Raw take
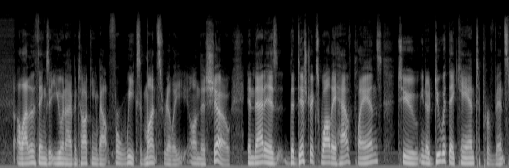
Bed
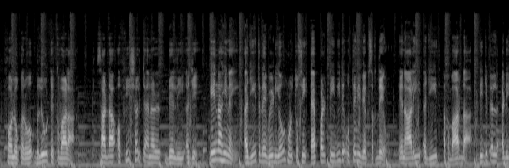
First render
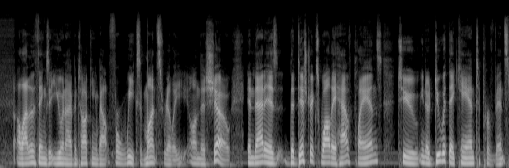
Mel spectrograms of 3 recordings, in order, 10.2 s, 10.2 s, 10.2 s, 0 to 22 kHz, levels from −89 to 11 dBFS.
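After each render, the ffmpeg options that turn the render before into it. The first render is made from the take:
-af "bandreject=f=50:t=h:w=4,bandreject=f=100:t=h:w=4"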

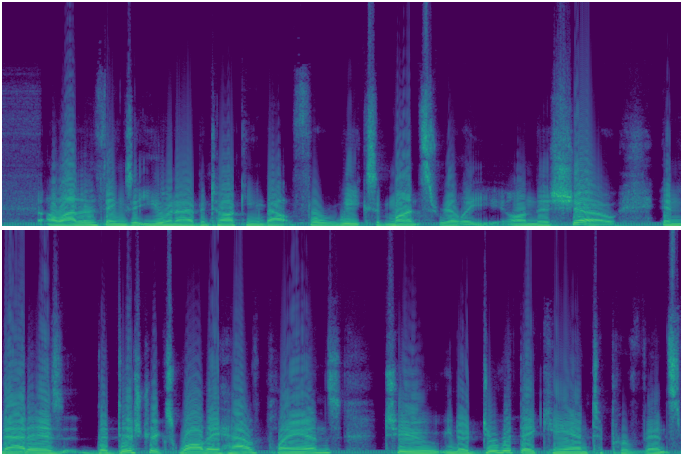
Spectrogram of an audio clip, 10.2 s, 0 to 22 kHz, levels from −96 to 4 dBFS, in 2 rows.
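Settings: -af "asoftclip=type=tanh:threshold=-23.5dB"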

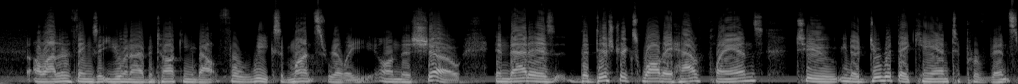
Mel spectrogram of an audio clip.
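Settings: -af anull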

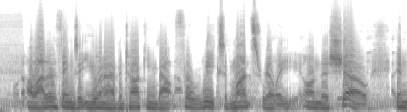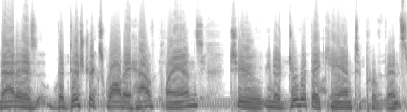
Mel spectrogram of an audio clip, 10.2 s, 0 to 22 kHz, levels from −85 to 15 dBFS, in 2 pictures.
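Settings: -filter_complex "[1:a]volume=-23dB[a];[0:a][a]amix=inputs=2:normalize=0"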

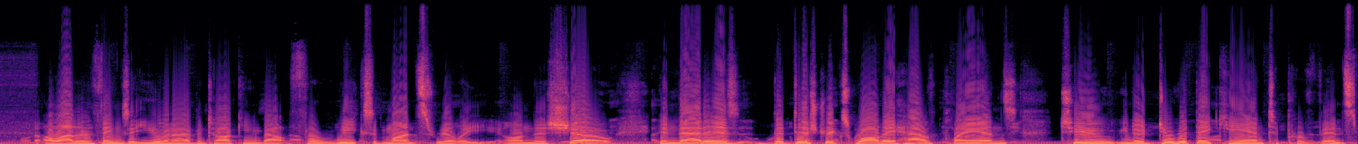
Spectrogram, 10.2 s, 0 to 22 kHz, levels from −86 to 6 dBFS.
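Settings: -af "volume=7dB"

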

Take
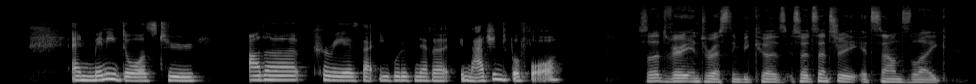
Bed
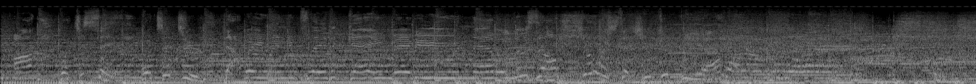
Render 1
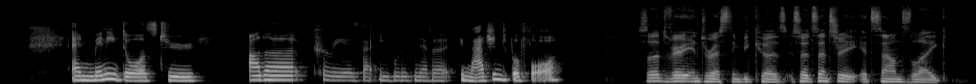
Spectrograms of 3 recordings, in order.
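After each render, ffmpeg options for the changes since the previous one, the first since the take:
-filter_complex "[0:a]asettb=1/sr,asplit=3[a][b][c];[a]atrim=end=2.924[d];[b]atrim=start=2.92:end=4.48,asetpts=PTS-STARTPTS,afade=t=in:d=0.004:c=qsin,afade=t=out:st=1.556:d=0.004:c=qsin,acompressor=threshold=-30dB:ratio=12:attack=3.2:release=140:knee=1:detection=peak[e];[c]atrim=start=4.476[f];[d][e]acrossfade=d=0.004:c1=hsin:c2=qsin[g];[g][f]acrossfade=d=0.004:c1=qsin:c2=hsin"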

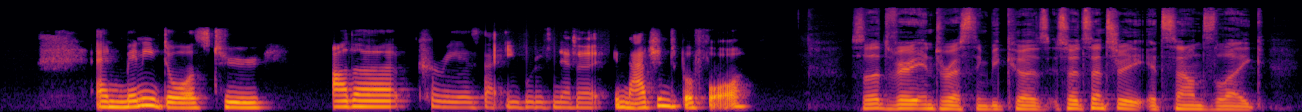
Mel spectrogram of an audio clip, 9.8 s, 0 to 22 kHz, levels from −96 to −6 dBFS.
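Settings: -filter_complex "[0:a]asettb=1/sr,asplit=3[a][b][c];[a]atrim=end=3.694[d];[b]atrim=start=3.69:end=4.57,asetpts=PTS-STARTPTS,afade=t=in:d=0.004:c=qsin,afade=t=out:st=0.876:d=0.004:c=qsin,highshelf=f=2.3k:t=q:w=3:g=14[e];[c]atrim=start=4.566[f];[d][e]acrossfade=d=0.004:c1=hsin:c2=qsin[g];[g][f]acrossfade=d=0.004:c1=qsin:c2=hsin"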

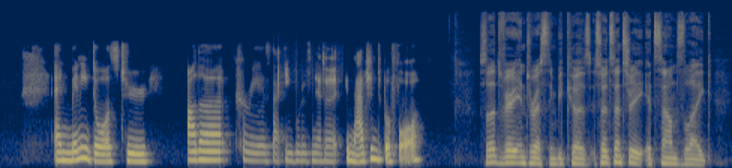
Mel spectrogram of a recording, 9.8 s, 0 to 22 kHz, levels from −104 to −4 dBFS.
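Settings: -af "volume=-7dB"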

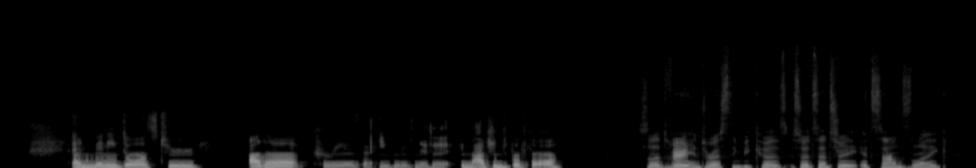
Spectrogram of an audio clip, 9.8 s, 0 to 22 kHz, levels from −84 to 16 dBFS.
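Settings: -af "afwtdn=0.0112,equalizer=f=1.6k:t=o:w=2.6:g=12.5"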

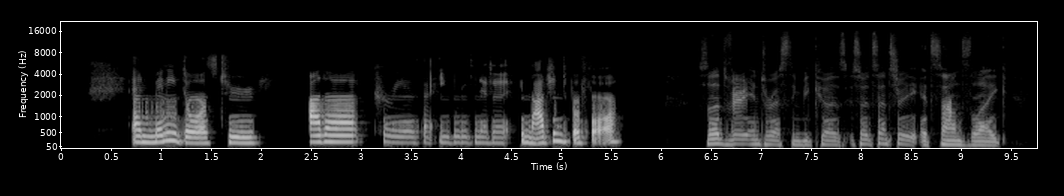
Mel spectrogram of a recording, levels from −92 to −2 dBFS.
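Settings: -filter_complex "[0:a]asettb=1/sr,asplit=3[a][b][c];[a]atrim=end=2.524[d];[b]atrim=start=2.52:end=3.58,asetpts=PTS-STARTPTS,afade=t=in:d=0.004:c=qsin,afade=t=out:st=1.056:d=0.004:c=qsin,lowpass=f=5.7k:w=0.5412,lowpass=f=5.7k:w=1.3066[e];[c]atrim=start=3.576[f];[d][e]acrossfade=d=0.004:c1=hsin:c2=qsin[g];[g][f]acrossfade=d=0.004:c1=qsin:c2=hsin,asettb=1/sr,asplit=3[h][i][j];[h]atrim=end=6.614[k];[i]atrim=start=6.61:end=8.52,asetpts=PTS-STARTPTS,afade=t=in:d=0.004:c=qsin,afade=t=out:st=1.906:d=0.004:c=qsin,acompressor=threshold=-37dB:ratio=6:attack=3.2:release=140:knee=1:detection=peak[l];[j]atrim=start=8.516[m];[k][l]acrossfade=d=0.004:c1=hsin:c2=qsin[n];[n][m]acrossfade=d=0.004:c1=qsin:c2=hsin"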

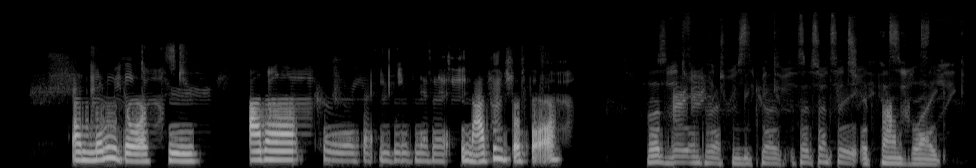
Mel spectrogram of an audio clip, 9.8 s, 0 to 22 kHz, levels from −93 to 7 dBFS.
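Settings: -filter_complex "[0:a]acrossover=split=2300[a][b];[b]adelay=180[c];[a][c]amix=inputs=2:normalize=0"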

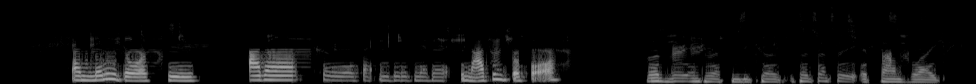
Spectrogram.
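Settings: -filter_complex "[0:a]asettb=1/sr,asplit=3[a][b][c];[a]atrim=end=3.504[d];[b]atrim=start=3.5:end=3.94,asetpts=PTS-STARTPTS,afade=t=in:d=0.004:c=qsin,afade=t=out:st=0.436:d=0.004:c=qsin,equalizer=f=950:w=5:g=9.5[e];[c]atrim=start=3.936[f];[d][e]acrossfade=d=0.004:c1=hsin:c2=qsin[g];[g][f]acrossfade=d=0.004:c1=qsin:c2=hsin,asettb=1/sr,asplit=3[h][i][j];[h]atrim=end=6.514[k];[i]atrim=start=6.51:end=8.16,asetpts=PTS-STARTPTS,afade=t=in:d=0.004:c=qsin,afade=t=out:st=1.646:d=0.004:c=qsin,equalizer=f=170:t=o:w=0.77:g=9[l];[j]atrim=start=8.156[m];[k][l]acrossfade=d=0.004:c1=hsin:c2=qsin[n];[n][m]acrossfade=d=0.004:c1=qsin:c2=hsin"

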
